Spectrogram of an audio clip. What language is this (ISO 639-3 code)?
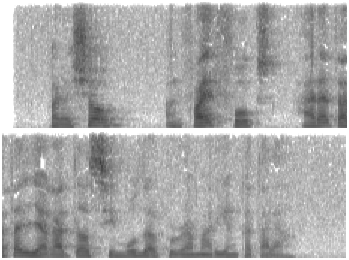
cat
